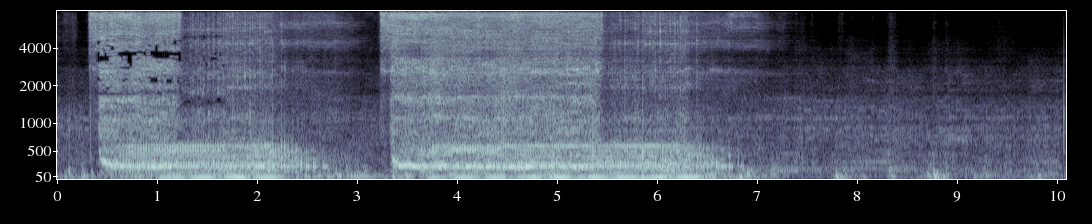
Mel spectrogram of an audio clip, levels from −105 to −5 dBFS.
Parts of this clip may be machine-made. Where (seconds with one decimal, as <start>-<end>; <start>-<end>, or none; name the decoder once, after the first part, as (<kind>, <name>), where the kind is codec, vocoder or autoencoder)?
0.0-0.4 (codec, SNAC); 1.7-10.1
